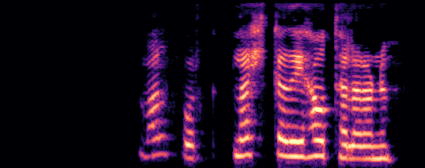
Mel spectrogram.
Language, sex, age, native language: Icelandic, female, 30-39, Icelandic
